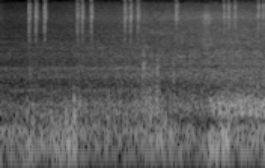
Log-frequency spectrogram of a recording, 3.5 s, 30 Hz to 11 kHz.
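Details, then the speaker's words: 2012 Audi Q5 cabin blower at high speed after replacing the blower motor and resistor: an even, steady rush of air with no whine, scrape or rattle. Normal blower at high speed. "So right now we're gonna try something else. The speeds. Now high speed."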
